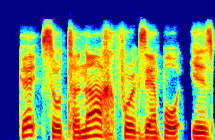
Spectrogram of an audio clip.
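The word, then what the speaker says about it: תנ״ך: far right okay so tanak for example is pronounced we treat This Acronym like a word and we pronounce it as such tanak and you notice where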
